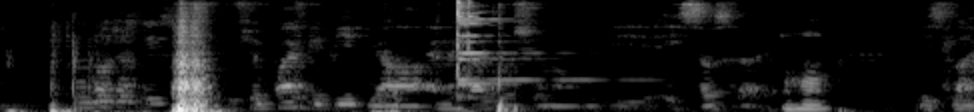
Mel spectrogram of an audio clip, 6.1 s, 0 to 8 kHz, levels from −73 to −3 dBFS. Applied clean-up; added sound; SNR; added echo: classical method WPE with log-MMSE.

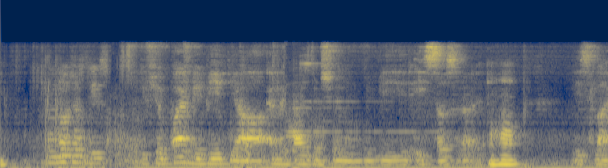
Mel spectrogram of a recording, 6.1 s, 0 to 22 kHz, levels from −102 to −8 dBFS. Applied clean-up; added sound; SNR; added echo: neural separator model SepFormer DNS4.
